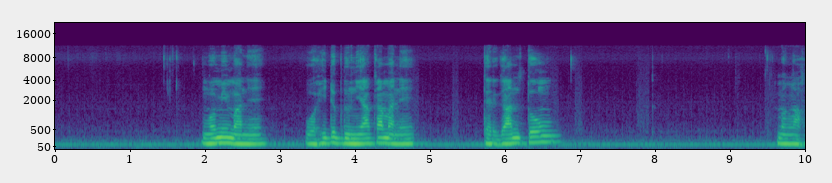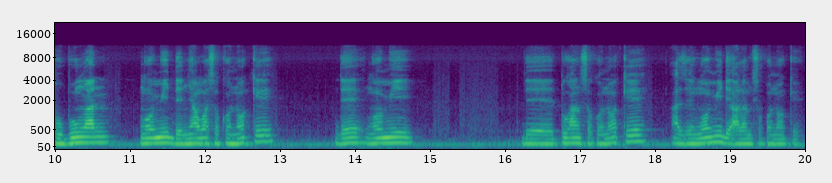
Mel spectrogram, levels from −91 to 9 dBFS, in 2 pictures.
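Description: Wi-Fi interference runs throughout: a nearby radio's beacon, rectified by the audio circuit, ticks faintly every 102.4 ms, roughly ten times a second, well beneath the speech. Bluetooth LC3 compression, also throughout, is the likely cause of the plainly grainy, breathy upper band, where noise replaces discarded detail, consistent with about 48 kbps and 7.5 ms frames.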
